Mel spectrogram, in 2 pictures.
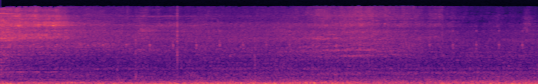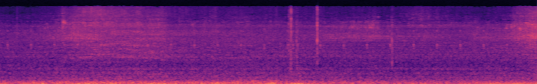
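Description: Motorcycles ride by nearby.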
